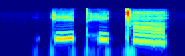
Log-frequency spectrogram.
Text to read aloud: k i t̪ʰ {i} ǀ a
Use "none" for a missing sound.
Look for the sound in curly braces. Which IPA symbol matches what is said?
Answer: i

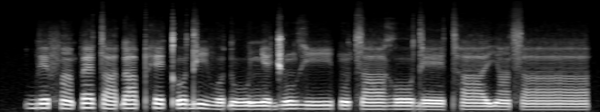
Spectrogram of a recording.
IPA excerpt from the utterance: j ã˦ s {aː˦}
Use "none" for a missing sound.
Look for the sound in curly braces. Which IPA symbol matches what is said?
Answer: aː˦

